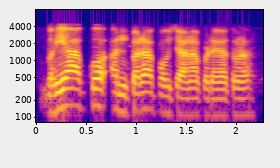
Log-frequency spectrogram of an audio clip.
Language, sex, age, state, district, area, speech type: Hindi, male, 30-45, Uttar Pradesh, Sonbhadra, rural, conversation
